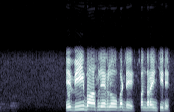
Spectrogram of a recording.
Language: Punjabi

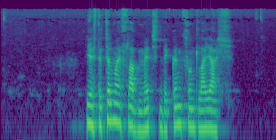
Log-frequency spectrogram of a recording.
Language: Romanian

